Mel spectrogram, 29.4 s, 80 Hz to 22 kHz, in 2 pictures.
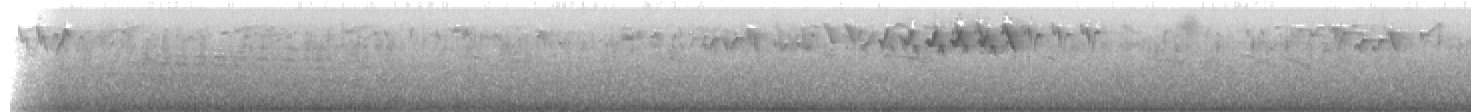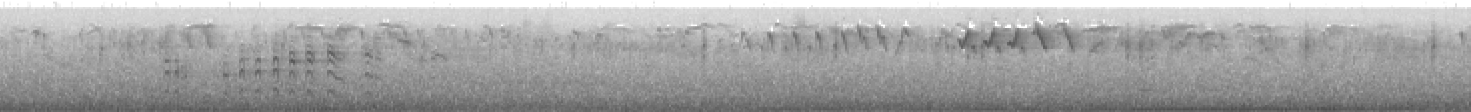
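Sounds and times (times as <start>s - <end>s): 
various birds in early morning country ambience: 0.0s - 29.4s.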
